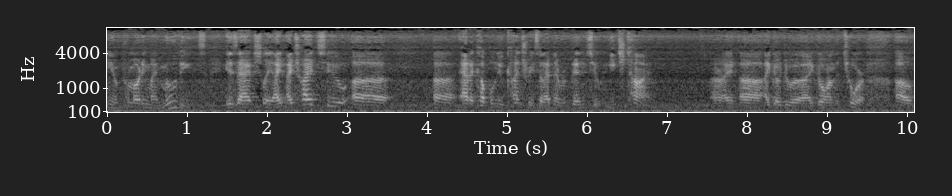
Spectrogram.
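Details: Adult man; normal speech.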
